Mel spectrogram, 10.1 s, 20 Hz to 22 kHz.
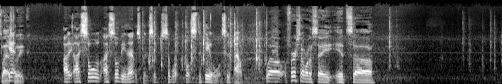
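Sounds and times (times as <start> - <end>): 
speech: 0.0 - 0.6, 1.3 - 7.6
computer keyboard clicking: 2.8 - 5.6, 7.8 - 8.0, 8.8 - 10.0.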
